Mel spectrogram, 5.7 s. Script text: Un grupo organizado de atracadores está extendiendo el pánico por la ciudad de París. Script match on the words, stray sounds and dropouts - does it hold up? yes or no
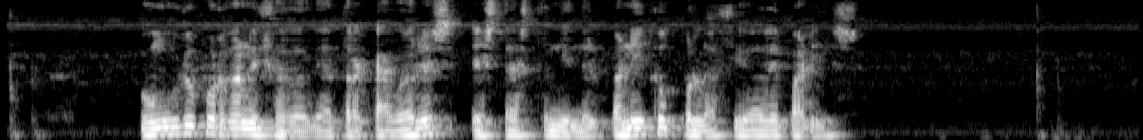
yes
